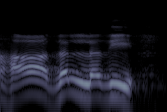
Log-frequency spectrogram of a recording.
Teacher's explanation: ہا ایک الف کھینچنا ہے، کھڑی حرکات ہیں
